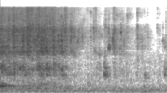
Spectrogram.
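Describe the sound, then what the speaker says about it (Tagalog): Water from a tap splashes over a UMIDIGI BISON rugged smartphone after a dust test, a bright hissing spray that is loudest at first and then thins into scattered drips and trickles. "Di paliguan na lang natin, no? Sa gripo."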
